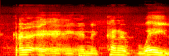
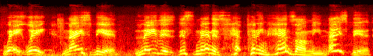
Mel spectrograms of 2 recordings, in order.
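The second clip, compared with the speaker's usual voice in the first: high-pitched acted protest; flustered protest; 6 semitones higher than usual. Elf being pushed towards the door, flustered protest. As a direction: object in a high, pleading voice.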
